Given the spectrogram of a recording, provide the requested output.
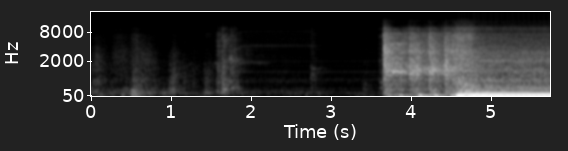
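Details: Fully built Mazdaspeed 6 with Precision Gen2 6062 turbo and 2200cc port injection, after refitting a loose O2 block-off on the downpipe that caused an exhaust leak: engine catches, settles into a strong even idle, revs smoothly, no leak puff.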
